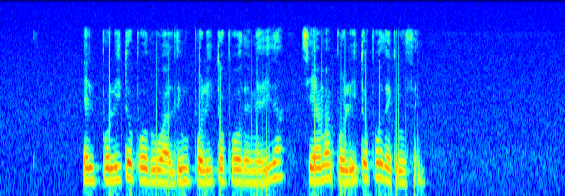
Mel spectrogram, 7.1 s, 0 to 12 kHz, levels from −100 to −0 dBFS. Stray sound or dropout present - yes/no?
no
